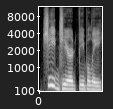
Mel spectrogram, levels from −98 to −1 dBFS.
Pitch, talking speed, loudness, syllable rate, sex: 180 Hz, 140 wpm, -15 LUFS, 4.4 syllables/s, female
